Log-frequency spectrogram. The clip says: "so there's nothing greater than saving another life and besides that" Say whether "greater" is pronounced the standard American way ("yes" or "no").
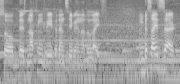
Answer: yes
